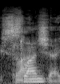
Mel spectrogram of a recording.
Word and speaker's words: Sláinte: Sláinte. Sláinte? Sláinte. Yeah, like Slainte, I believe is how it's spelled.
